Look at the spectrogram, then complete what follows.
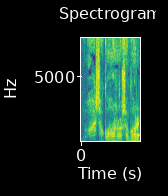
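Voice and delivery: high-pitched, hushed mock plea for help; panicked help call kept inside the head; silent cry for help. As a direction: cry socorro high but barely voiced, as if trapped in a dream. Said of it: "y yo, claro, gritando".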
